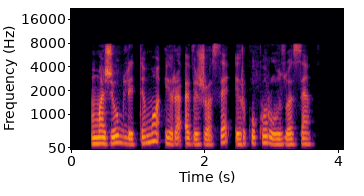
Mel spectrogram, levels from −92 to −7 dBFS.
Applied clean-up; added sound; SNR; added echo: none; none; none; none.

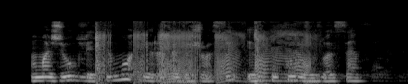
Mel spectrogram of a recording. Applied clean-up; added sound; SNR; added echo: none; Fart; 3 dB; reverberation time 2.0 s.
